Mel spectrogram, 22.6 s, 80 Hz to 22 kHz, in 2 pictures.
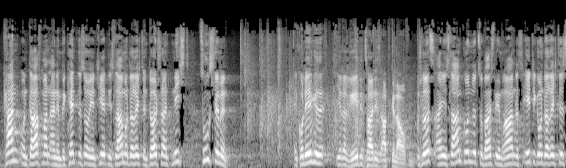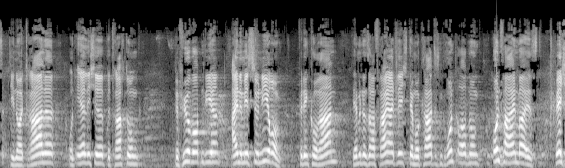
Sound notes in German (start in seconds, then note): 4.8 Beifall AfD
